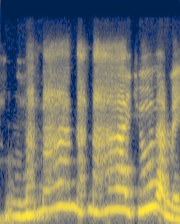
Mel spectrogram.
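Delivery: high, slow and strained, imitating a distressed child; mock anguished cry of mamá, pitched high; pained plea for help. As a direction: act out an extortion call in anguish. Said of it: "que es de tanto dolor que nos mueve".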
